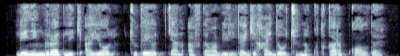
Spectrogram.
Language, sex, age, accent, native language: Uzbek, female, 19-29, Navoiy, Uzbek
